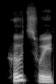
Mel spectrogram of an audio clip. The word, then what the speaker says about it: Hootsuite: Hootsuite is most commonly pronounced a ho a t suite. When you say it, you will hear two parts. The first part is hoot, and the second part is suite.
